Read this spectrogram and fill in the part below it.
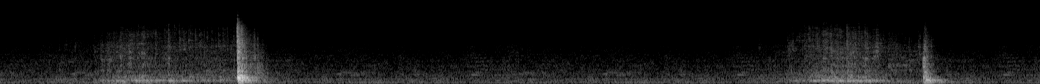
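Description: A wooden drawer slides open and shut with a thump.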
